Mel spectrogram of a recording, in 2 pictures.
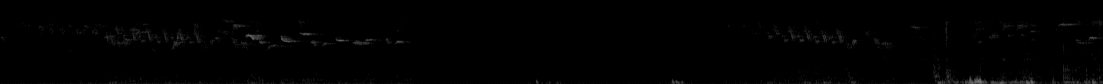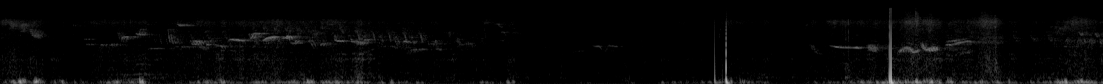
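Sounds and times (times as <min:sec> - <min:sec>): small birds chirping: 0:00.0 - 0:22.0
low rumble on microphone: 0:09.4 - 0:16.2, 0:17.8 - 0:22.0.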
